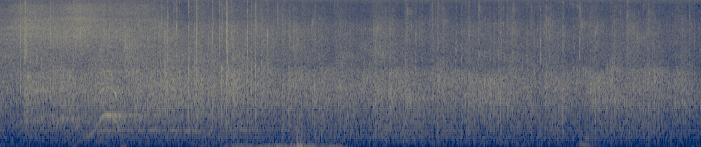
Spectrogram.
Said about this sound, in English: Let's give her a big cheer.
